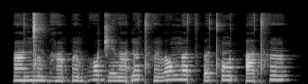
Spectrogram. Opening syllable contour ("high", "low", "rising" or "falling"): low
